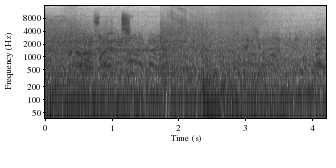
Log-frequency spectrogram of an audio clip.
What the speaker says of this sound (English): Howitzer.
